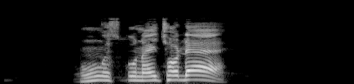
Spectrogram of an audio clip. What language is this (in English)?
Sansi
